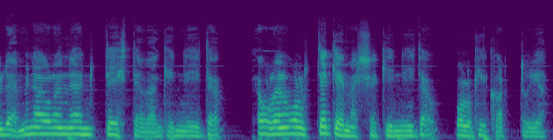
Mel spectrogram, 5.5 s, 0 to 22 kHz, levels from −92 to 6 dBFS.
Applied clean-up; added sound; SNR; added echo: neural mask model RNNoise.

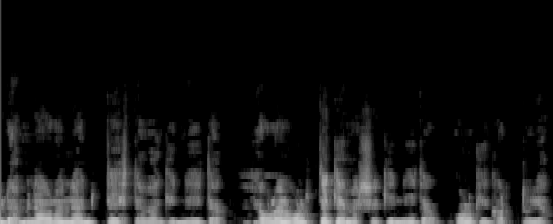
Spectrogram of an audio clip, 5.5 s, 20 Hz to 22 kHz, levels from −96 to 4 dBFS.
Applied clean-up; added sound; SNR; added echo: classical method Wiener filter.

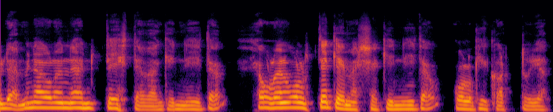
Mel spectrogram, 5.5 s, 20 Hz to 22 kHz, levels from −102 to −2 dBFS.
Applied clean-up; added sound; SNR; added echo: neural mask model Resemble Enhance denoiser.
